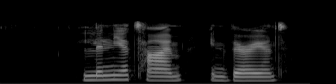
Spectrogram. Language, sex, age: English, female, 21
